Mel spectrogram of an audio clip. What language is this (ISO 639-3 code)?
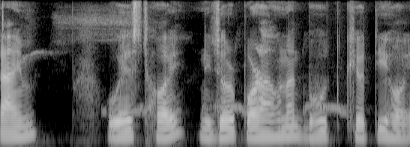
asm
